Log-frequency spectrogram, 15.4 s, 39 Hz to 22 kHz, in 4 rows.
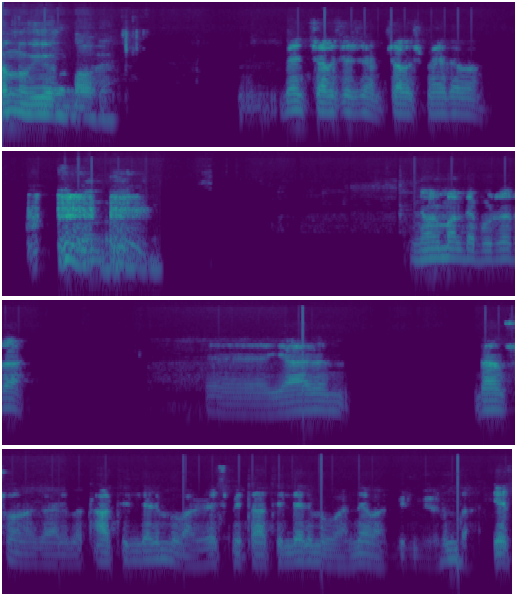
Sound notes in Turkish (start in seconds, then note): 4.0 öksürme; 4.0 boğazını temizler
